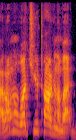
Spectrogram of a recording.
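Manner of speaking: ordinary talk, nothing marked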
